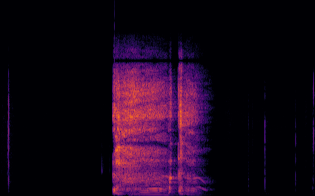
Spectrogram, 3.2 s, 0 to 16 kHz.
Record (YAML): cough_length: 3.2 s
cough_amplitude: 30999
cough_signal_mean_std_ratio: 0.4
survey_phase: beta (2021-08-13 to 2022-03-07)
age: 65+
gender: Female
wearing_mask: 'No'
symptom_none: true
smoker_status: Never smoked
respiratory_condition_asthma: false
respiratory_condition_other: false
recruitment_source: REACT
submission_delay: 1 day
covid_test_result: Negative
covid_test_method: RT-qPCR
influenza_a_test_result: Negative
influenza_b_test_result: Negative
